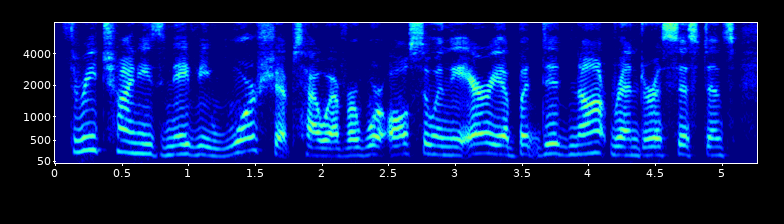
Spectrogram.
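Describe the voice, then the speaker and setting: Woman news correspondent, measured report. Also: mid-range voice, a little mellow, no room sound.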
